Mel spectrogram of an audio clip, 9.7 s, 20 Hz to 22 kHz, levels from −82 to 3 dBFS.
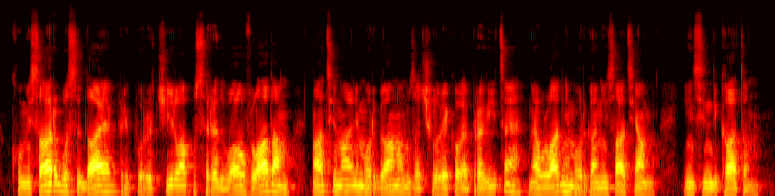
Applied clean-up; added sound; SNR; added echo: none; none; none; none.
